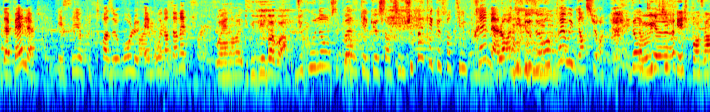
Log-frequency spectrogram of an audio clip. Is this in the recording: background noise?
yes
